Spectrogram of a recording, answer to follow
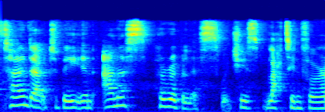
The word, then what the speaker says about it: annus: out to be an annus horribilis, which is Latin for a horrible year. Which, you know what? I get why. Yeah. It's like, she says anus horribilius, or however Annus, it's pronounced. not anus.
